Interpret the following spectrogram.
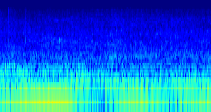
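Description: Petrol lawnmower engine running steadily with a low hum.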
